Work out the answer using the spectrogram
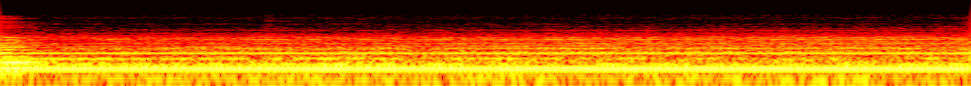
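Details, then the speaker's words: KONE/MCE hydraulic elevator, up run: steady deep pump hum with a constant low drone, very slow startup with heavy vibration and poor leveling; labouring up run, low oil suspected but not confirmed. "sounds like it's struggling to go up. I feel like it's low on oil."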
